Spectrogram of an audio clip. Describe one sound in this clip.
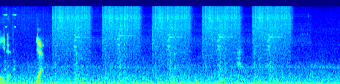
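A welding torch hisses and crackles in short bursts.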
